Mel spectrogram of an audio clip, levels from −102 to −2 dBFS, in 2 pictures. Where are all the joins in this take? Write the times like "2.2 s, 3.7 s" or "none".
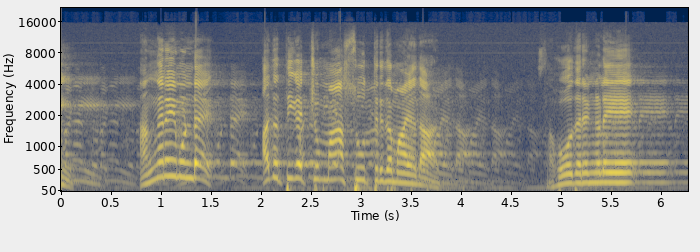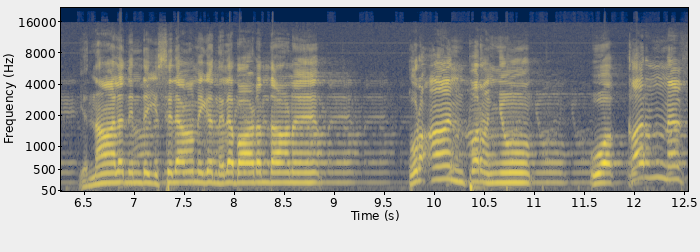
none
